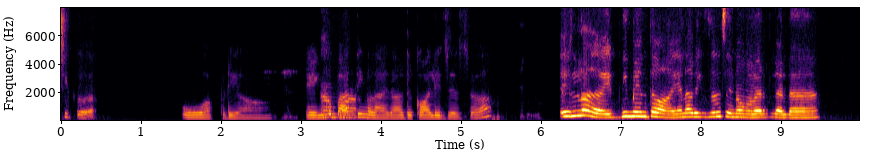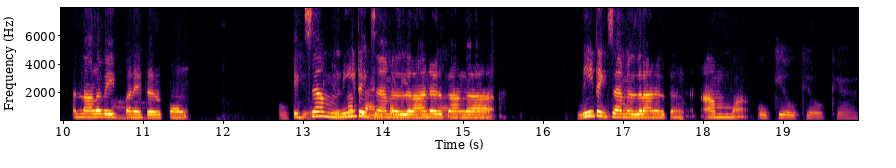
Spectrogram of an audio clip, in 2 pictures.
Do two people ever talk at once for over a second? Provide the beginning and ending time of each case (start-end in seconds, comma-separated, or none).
12.9-14.7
